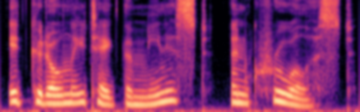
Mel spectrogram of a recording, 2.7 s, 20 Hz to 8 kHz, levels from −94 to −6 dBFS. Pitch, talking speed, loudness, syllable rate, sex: 180 Hz, 180 wpm, -17 LUFS, 4.5 syllables/s, female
